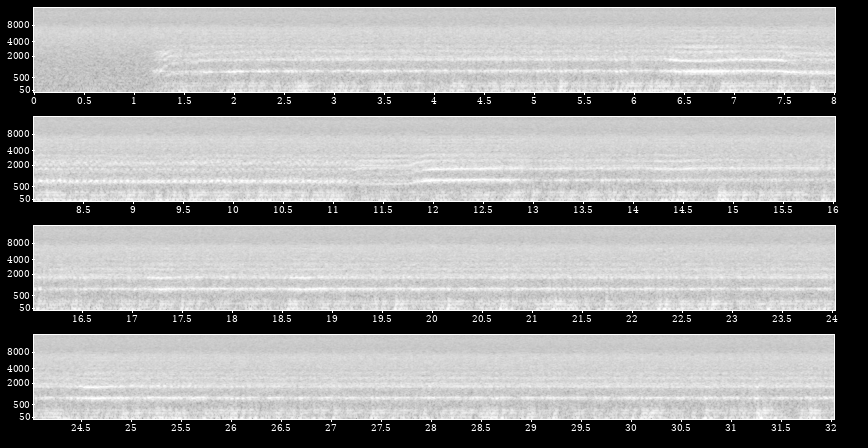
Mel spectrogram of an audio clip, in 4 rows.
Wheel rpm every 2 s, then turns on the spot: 30, 190, 230, 230, 180, 160, 200, 230, 230, 230, 230, 230, 230, 230, 230, 240.
none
